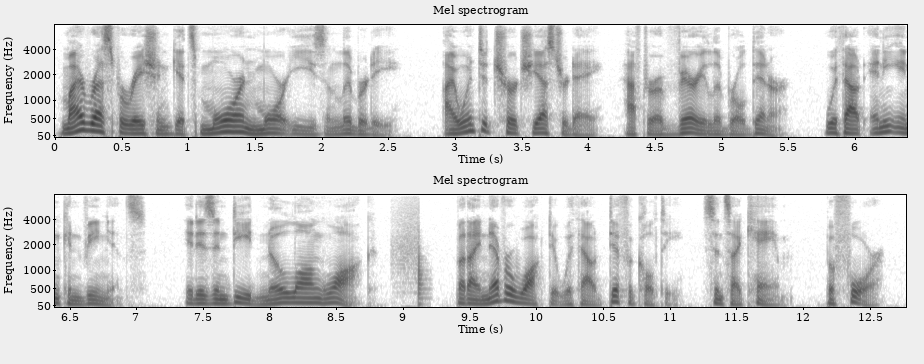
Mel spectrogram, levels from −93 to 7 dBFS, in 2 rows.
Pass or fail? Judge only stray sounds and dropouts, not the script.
fail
